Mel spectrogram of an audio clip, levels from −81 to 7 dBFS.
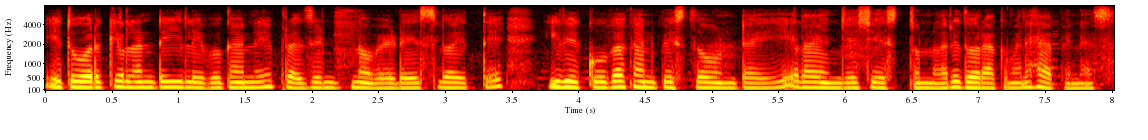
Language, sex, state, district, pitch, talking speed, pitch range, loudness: Telugu, female, Andhra Pradesh, Srikakulam, 180 Hz, 155 wpm, 170-195 Hz, -18 LUFS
